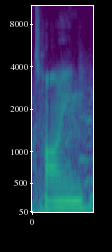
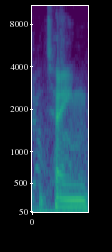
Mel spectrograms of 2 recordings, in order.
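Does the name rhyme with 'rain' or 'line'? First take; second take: line; rain. First: The vowel rhymes with 'line'. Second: The vowel rhymes with 'rain'. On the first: "people pronounce it kind of like Tyne. A bit like the River Tyne" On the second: "it can be called Tane"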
